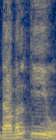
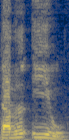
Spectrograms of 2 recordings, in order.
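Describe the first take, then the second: The two takes are said the same way.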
